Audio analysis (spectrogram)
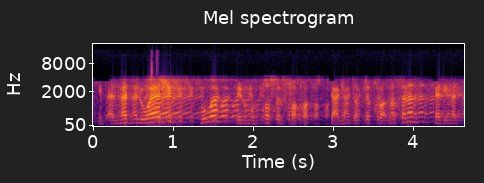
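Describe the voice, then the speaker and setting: A man's voice: on the high side, lively intonation, quick pace. A man with an Egyptian accent teaching Quran recitation rules, patiently explaining and repeating terms, chanting verses as examples. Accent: Egyptian Arabic. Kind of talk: tajweed lesson. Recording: echoey, distant, dull lo-fi.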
